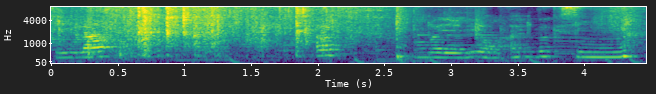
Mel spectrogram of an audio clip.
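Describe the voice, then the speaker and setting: A woman's voice: a little high, fairly even intonation, slow pace. A young woman casually chatting in a vlog, showing purchases and unboxing a bag, hesitant and full of fillers. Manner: chatty and hesitant, with many fillers and little interjections. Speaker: vlogger. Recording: roomy sound with music behind.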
